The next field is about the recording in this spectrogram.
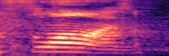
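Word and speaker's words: Flayn: You mean Flan. No, it's fine. Consider It whether looks this like is it should be an pronounced unnecessary flan. risk. There's a Y there. Yeah, I know, the Y is silent.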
